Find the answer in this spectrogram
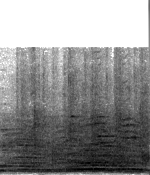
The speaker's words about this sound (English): They have been booing and hissing.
